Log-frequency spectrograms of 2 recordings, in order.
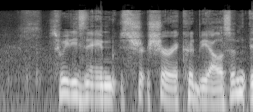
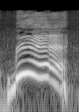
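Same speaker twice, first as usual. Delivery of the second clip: high squawked bleh; mock bleh. Mocking his own radio rant with a high bleh. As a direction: spit out a silly high bleh.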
